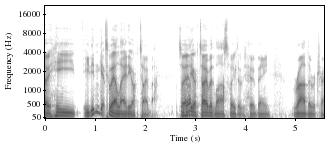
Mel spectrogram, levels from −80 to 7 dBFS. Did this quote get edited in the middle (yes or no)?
yes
